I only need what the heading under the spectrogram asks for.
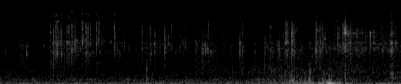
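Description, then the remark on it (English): Sea shells shaken gently, a steady stream of dry, brittle clicks and rattles, faint and continuous with slight swells in loudness, no voices. “These are my sea shells.”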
